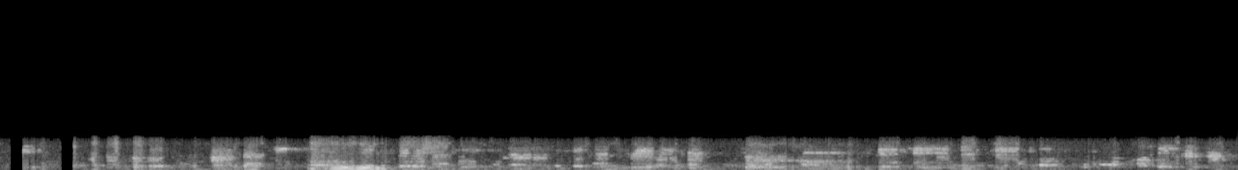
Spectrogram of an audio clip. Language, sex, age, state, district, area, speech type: Hindi, female, 18-30, Bihar, Begusarai, urban, conversation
